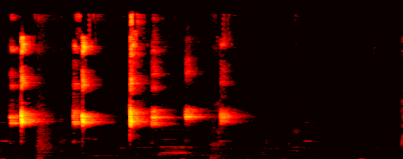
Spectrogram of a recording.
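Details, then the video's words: Lovebird giving short ticking notes before chattering: a run of about six sharp, high, clipped chips at uneven intervals, fading out, then near silence with faint low room sounds. "Burung Lovebird Memanggil Di sertai Ngekek, Di Awali ngetik lanjut ngekek"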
